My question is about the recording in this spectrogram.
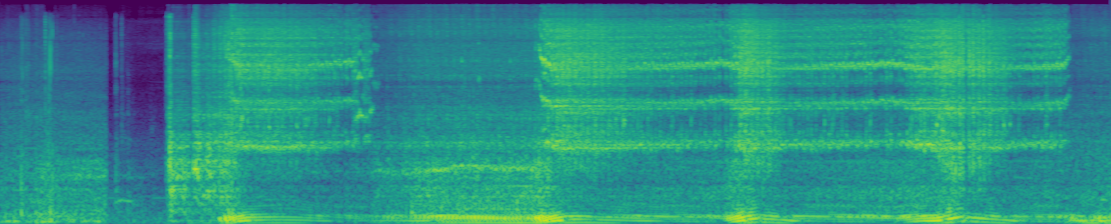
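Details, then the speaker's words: Car cold start on a cold morning after the belt was tightened at its tensor: cranks, catches, then a high chirping squeal rising and falling with revs; the squeal persists, so owner suspects another belt, possibly the alternator belt. "ah ok como vieron la banda sigue sonando pero lo malo que no es una banda sinaloense entonces es muy probable que no sea esa banda la que este blog es probable que sea otra banda"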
